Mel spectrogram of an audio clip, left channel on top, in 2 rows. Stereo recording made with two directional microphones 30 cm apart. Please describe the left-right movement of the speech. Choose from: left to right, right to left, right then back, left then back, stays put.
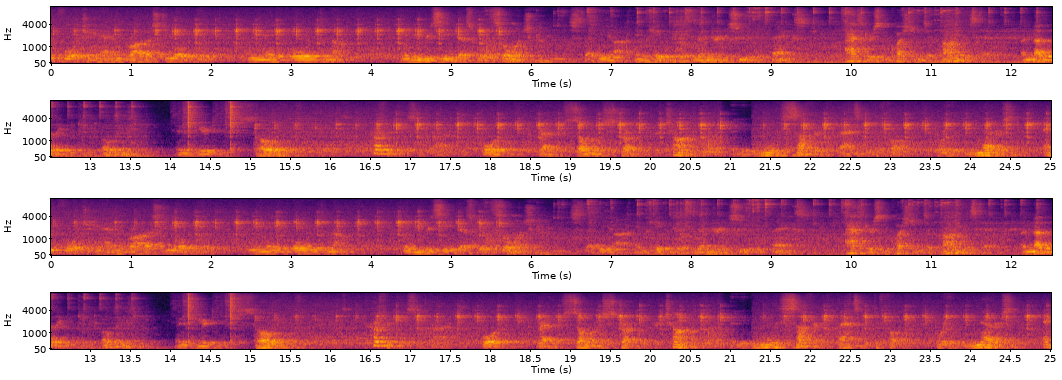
left to right.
